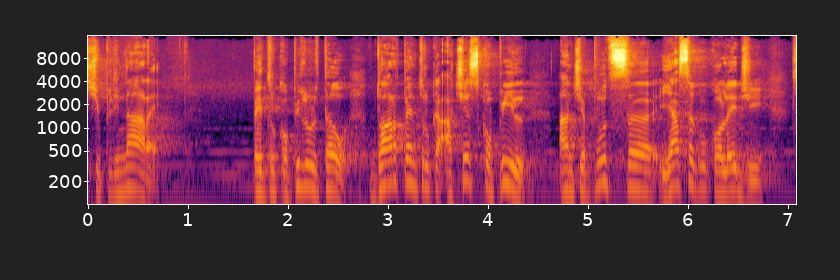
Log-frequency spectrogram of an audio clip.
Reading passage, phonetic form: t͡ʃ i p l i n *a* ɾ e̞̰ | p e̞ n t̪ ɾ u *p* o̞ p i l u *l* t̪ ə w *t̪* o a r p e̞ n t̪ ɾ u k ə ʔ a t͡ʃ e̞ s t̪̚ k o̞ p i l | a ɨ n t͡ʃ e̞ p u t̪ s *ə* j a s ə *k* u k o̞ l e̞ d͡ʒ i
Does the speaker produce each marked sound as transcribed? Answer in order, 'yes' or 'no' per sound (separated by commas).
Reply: yes, no, yes, no, yes, yes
